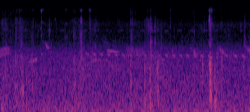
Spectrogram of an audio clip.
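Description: Faint footsteps on a dirt-and-stone path, soft scattered clicks, with faint high bird-like chirps and a thin high trill starting about a second in.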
